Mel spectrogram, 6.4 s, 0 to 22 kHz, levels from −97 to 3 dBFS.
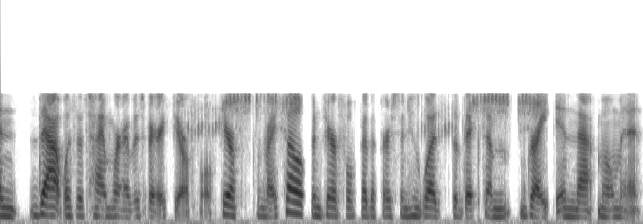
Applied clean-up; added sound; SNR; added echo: neural diffusion model UNIVERSE++.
